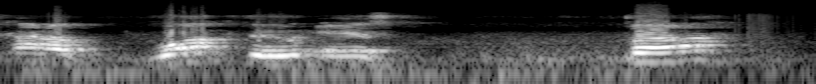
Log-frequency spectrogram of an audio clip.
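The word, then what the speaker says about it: בראשית: The word we just kind of walked through is Bereshit.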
